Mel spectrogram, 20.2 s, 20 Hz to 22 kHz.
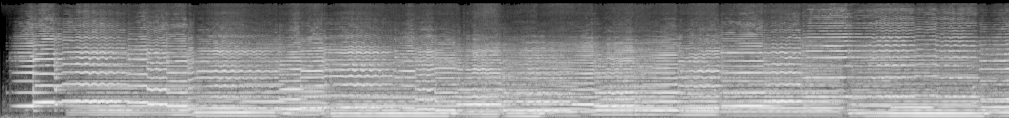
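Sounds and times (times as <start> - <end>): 
classical string quartet playing Celtic Americana: 0.2 - 20.1.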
